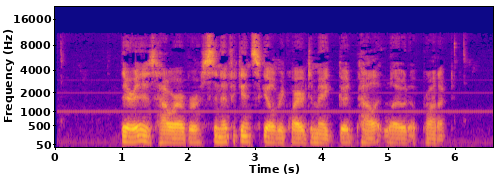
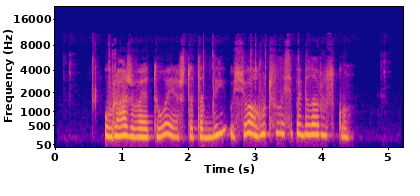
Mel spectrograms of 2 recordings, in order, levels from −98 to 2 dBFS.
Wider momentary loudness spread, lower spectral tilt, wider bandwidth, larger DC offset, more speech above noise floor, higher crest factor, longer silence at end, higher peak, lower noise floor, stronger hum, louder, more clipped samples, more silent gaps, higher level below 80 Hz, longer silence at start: first, 12 LU vs 9 LU; second, -3 dB/octave vs -6.5 dB/octave; first, 11.5 kHz vs 9.4 kHz; neither; second, 33 dB vs 40 dB; about the same, 18 dB vs 16 dB; about the same, 0.75 s vs 0.8 s; first, 0 dBFS vs -6 dBFS; second, -49 dBFS vs -60 dBFS; neither; first, -16 LUFS vs -21 LUFS; neither; neither; first, -46 dBFS vs -70 dBFS; first, 1 s vs 0.6 s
